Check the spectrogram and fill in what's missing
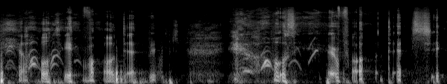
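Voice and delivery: words squeaked out in a high pitch through laughter; high laughing squeal. Real, not acted. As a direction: giggle it out in disbelief. Laughing at missed free throw.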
